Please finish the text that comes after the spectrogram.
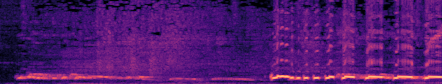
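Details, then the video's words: Kept Cemani zebra dove delivers a rolling trilled coo that fades into softer notes, then breaks into a loud, clear series of quick clipped notes repeated about four times a second. "Perkutut Cemani Gacor Suara Berirama Besar Lantang dan Jernih"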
